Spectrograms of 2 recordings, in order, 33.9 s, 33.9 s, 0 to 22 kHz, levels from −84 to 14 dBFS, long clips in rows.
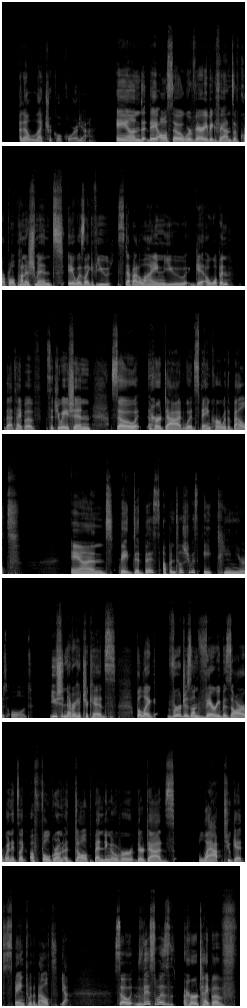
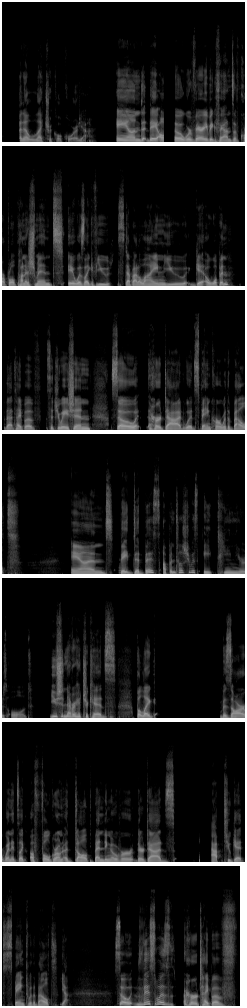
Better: first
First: none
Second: audio cutting out; at 3 s, at 23 s for 1 s and at 28 s

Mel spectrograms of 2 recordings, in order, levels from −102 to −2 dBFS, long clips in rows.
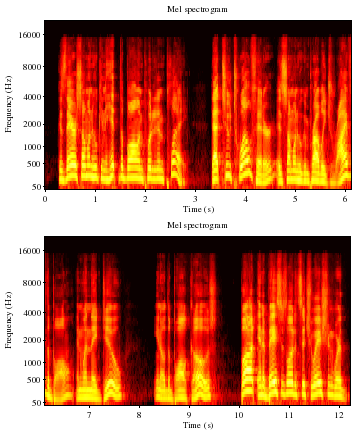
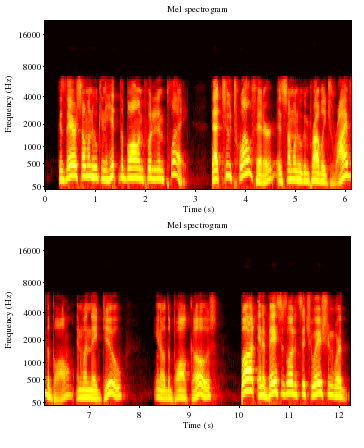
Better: first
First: none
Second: garbled, watery; slightly; nothing above 5.5 kHz

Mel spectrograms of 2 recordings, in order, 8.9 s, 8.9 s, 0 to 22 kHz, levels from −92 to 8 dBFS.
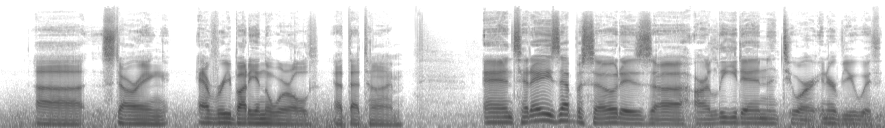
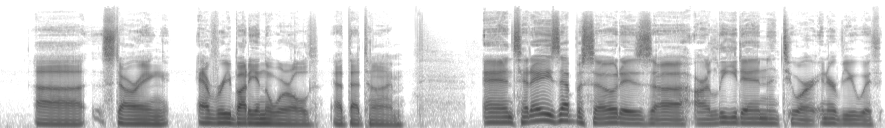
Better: second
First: wind noise on the microphone; occasional gusts; 25 dB below the speech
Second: none

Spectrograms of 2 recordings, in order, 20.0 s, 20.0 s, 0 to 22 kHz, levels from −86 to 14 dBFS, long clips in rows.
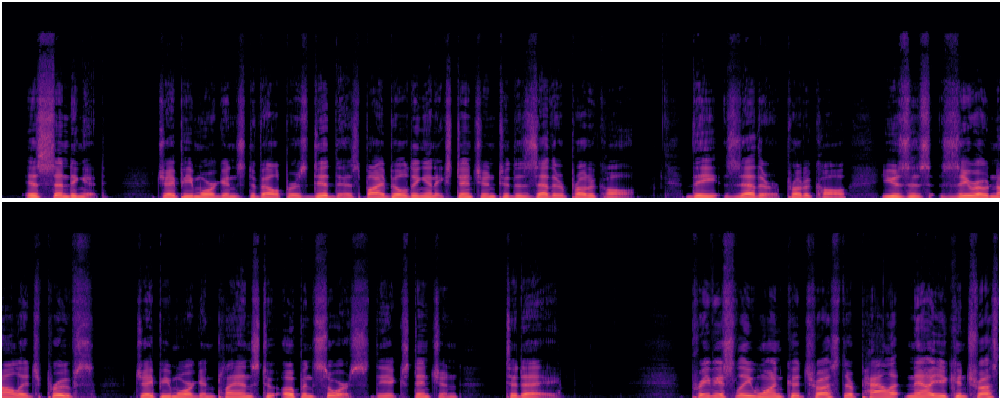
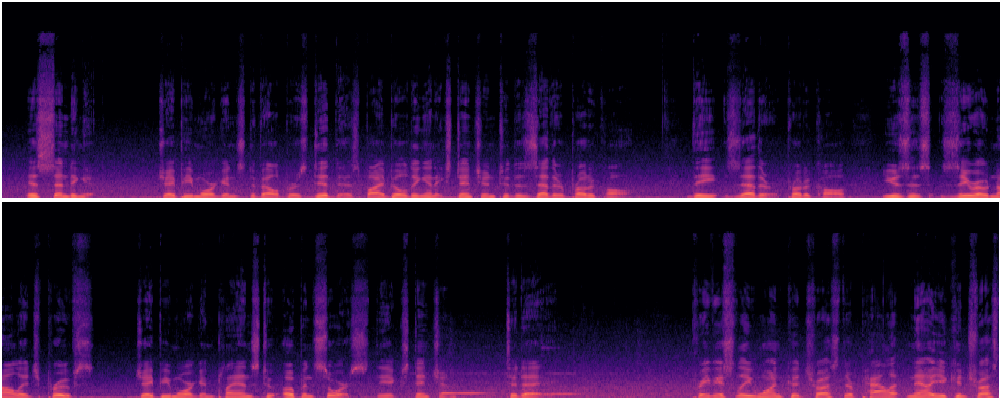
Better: first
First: none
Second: train or aircraft noise; noticeable; throughout; 15 dB below the speech

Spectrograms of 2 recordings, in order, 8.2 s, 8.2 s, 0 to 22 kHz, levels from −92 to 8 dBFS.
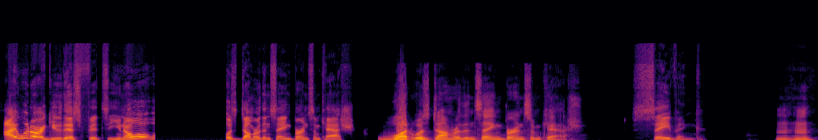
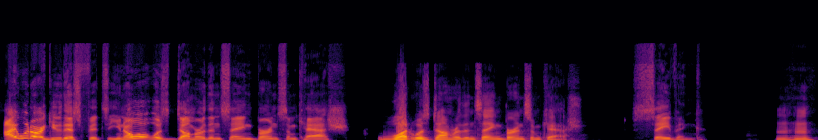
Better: second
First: audio freezing; at 1.5 s for 0.5 s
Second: none

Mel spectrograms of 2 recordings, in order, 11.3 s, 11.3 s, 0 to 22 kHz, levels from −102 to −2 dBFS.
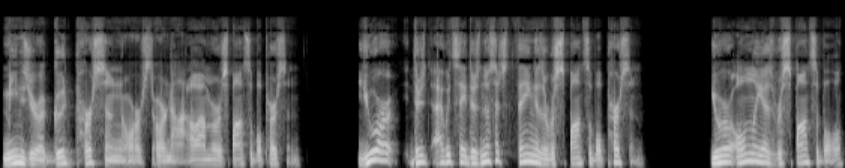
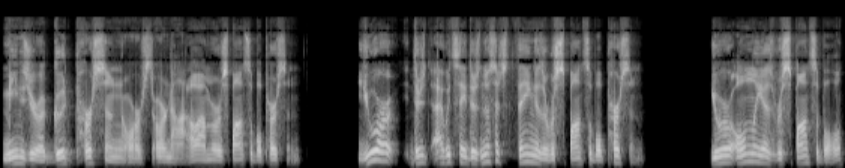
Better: first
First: none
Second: thin; somewhat; fading below 300 Hz

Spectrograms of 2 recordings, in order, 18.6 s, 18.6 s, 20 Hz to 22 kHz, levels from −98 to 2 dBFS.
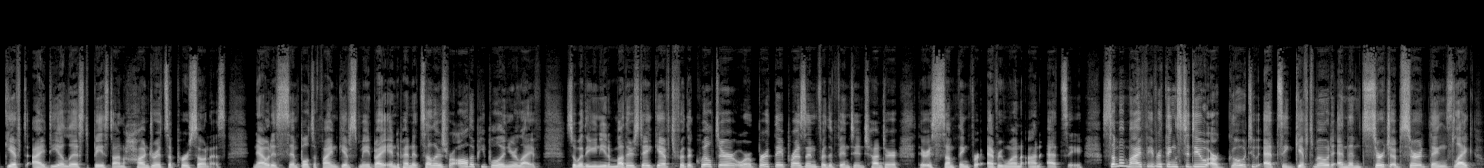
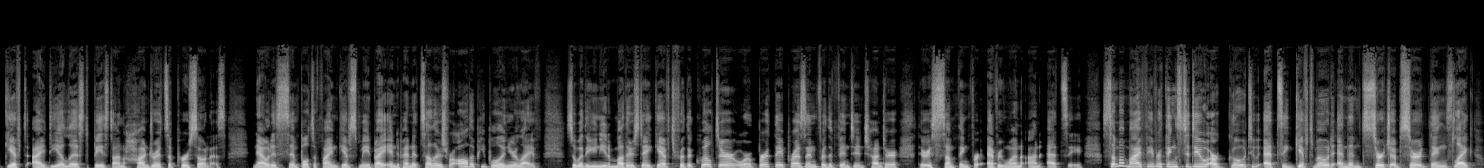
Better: neither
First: none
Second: none

